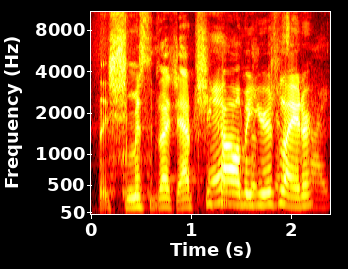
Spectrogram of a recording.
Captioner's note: stuttering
